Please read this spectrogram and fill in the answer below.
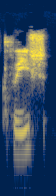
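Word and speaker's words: Klich: Somebody that kind of impressed me was I believe his name is pronounced Cleach from Leeds.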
